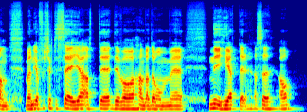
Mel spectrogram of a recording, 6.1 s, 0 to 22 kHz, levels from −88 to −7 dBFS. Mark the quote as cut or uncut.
uncut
